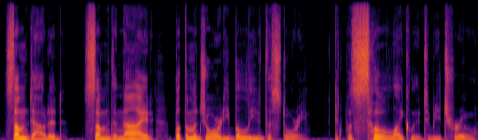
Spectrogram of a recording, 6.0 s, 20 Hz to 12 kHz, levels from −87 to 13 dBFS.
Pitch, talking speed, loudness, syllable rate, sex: 105 Hz, 160 wpm, -21 LUFS, 5.4 syllables/s, male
